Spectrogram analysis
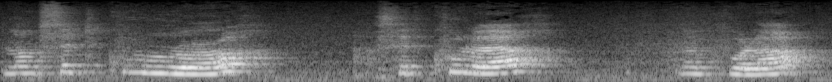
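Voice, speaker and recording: A woman with a very high voice presents makeup shades one by one, pausing on fillers and repeating each name. She sounds set back from the mic in a strongly echoing room. Her delivery is slow and halting. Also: fairly even intonation, recorded from a distance. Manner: hesitant, many fillers, repeats colour names. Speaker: makeup vlogger. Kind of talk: casual product show-and-tell. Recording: roomy echo, from off the mic.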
